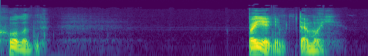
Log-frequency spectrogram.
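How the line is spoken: Tired. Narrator (Russian): сказал устало

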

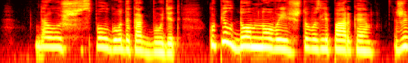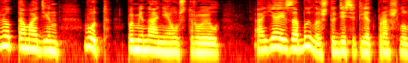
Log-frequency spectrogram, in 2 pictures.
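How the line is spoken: Sighing. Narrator (Russian): вздохнула Нина

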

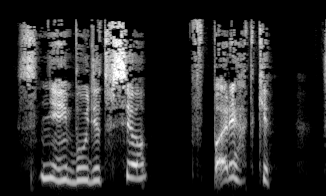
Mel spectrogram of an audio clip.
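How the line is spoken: Tearful cry. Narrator (Russian): сквозь слезы выкрикнула Сашка

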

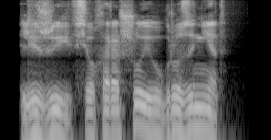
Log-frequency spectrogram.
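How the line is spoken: Hoarse, joy sounding like threat. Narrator (Russian): Хрипло процедил я, поразившись своему голосу, в интонациях которого радость легко принять за угрозу

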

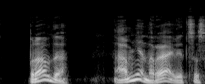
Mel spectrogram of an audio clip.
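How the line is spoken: Said, then loud laughter. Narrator (Russian): сказал Полли и захохотал

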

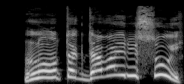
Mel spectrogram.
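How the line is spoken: Exclaimed. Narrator (Russian): воскликнула кормилица

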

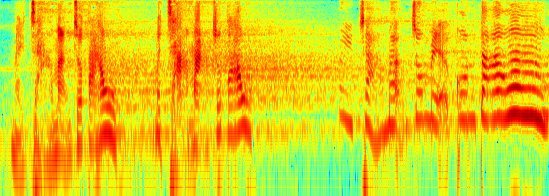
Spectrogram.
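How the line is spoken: Hissing, shrieking rage. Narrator (Vietnamese): Cô Nở miệng cứ rít lên

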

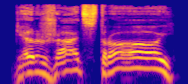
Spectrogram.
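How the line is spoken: Throat-straining yell. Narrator (Russian): Вит, опять надсаживая горло, заорал

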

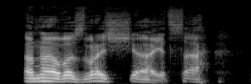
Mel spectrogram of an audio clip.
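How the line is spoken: Doomed exhale. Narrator (Russian): обреченно выдохнул Фабрини

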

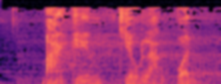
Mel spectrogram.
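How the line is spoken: Hoarse voice. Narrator (Vietnamese): Quỷ thi này, dùng giọng khàn khàn nói

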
